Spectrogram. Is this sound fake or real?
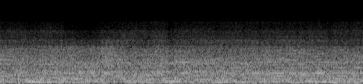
fake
